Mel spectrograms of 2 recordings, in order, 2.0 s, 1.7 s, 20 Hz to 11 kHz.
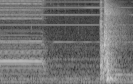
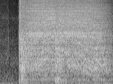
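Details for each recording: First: Audi R8 V10 never seen running: pressing the starter gives two sharp single clicks about a second apart with no cranking. Starter clicks, no crank; cause unknown, possibly electrical. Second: Audi R8 V10 with a blown engine: starter spins up instantly to a steady high whir, then winds down cleanly; the noise was present with the starter removed, so the starter itself works fine.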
